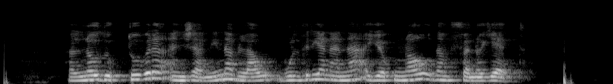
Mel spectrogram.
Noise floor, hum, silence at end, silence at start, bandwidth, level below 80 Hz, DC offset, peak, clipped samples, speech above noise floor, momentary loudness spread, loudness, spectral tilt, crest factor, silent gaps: -62 dBFS; none; 0.45 s; 0.05 s; 7.6 kHz; -50 dBFS; under 0.1%; -6 dBFS; under 0.1%; 43 dB; 11 LU; -20 LUFS; -8 dB/octave; 16 dB; none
